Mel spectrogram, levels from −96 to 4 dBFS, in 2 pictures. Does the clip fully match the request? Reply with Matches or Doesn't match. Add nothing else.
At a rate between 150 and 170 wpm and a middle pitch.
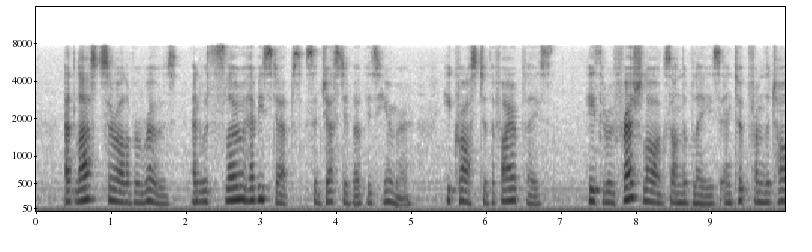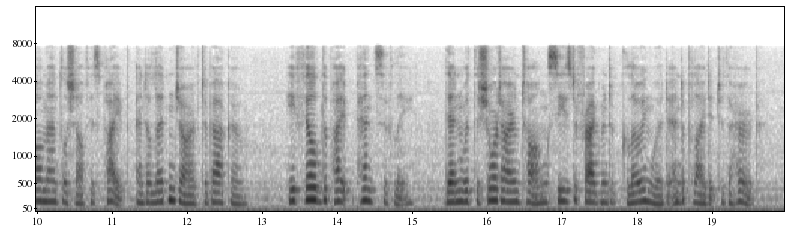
Doesn't match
